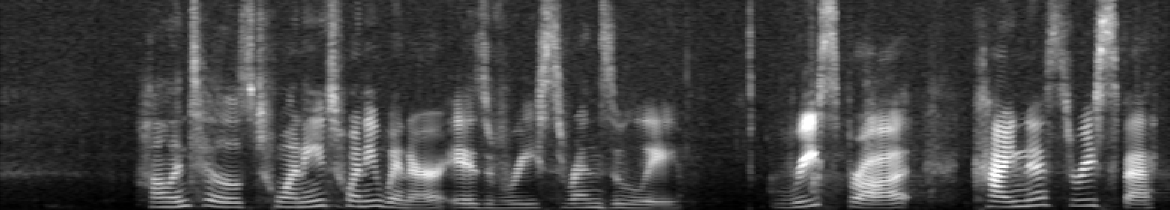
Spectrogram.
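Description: A young woman speaks into a microphone over a loudspeaker, in a large echoing hall.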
